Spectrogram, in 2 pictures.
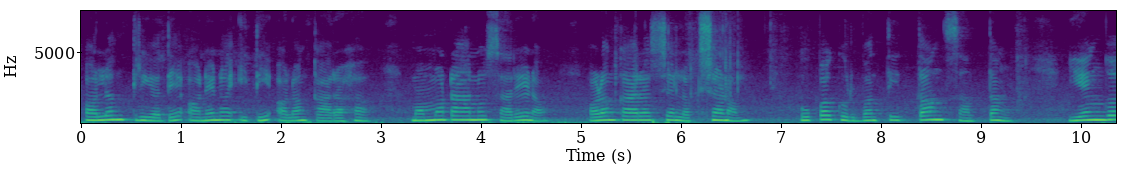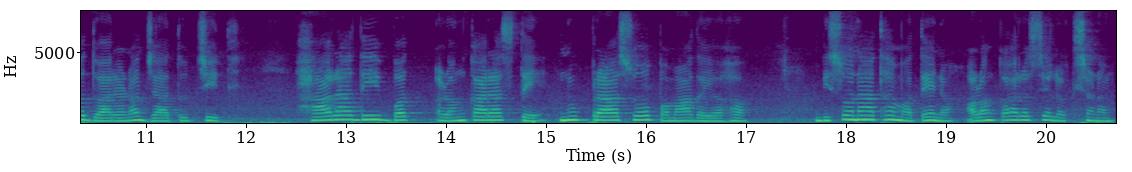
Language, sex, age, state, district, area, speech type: Sanskrit, female, 18-30, Odisha, Bhadrak, rural, spontaneous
